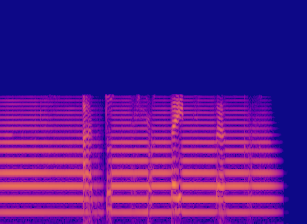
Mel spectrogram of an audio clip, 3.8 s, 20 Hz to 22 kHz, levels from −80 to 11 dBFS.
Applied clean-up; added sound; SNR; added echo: neural separator model SepFormer WHAM!.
